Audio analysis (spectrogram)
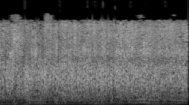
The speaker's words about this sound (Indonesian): Tepuk tangan gitu.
